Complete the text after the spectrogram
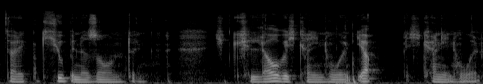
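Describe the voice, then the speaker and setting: A man with a cold giving casual, slangy running commentary on a mobile game he is playing, sometimes dropping to hushed asides. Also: mid-range voice, steady tone, moderate pace, slight background noise. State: has a cold. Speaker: gaming video host. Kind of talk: live gameplay commentary.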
